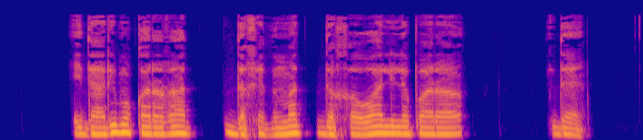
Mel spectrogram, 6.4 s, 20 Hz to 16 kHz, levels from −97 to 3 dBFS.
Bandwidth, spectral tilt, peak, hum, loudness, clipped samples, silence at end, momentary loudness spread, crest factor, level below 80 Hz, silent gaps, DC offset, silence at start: 11.5 kHz; -6 dB/octave; -8 dBFS; none; -23 LUFS; under 0.1%; 0.6 s; 9 LU; 16 dB; -62 dBFS; 2.02-2.09 s, 5.07-5.11 s, 5.25-5.29 s; under 0.1%; 0.75 s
